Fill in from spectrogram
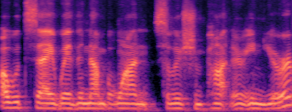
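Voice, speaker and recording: With an Australian accent, a woman speaks at a moderate pace in a very deep, low pitch. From Australia, Melbourne. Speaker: product marketing manager, webinar host. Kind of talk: webinar presentation.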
